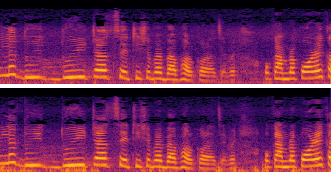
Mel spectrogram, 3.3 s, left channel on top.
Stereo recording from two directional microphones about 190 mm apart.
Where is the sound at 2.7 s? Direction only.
50° right (ahead or behind).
